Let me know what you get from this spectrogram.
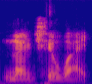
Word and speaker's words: Leung Chiu-Wai: So it's Leung Chiu-Wai. – Leung Chiu-Wai, yes.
